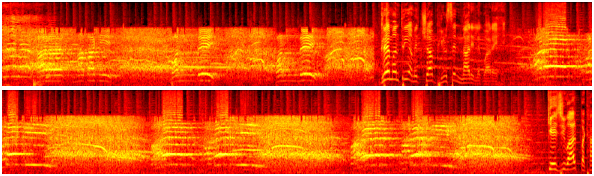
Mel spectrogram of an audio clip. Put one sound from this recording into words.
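A large crowd cheers and chants in unison.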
